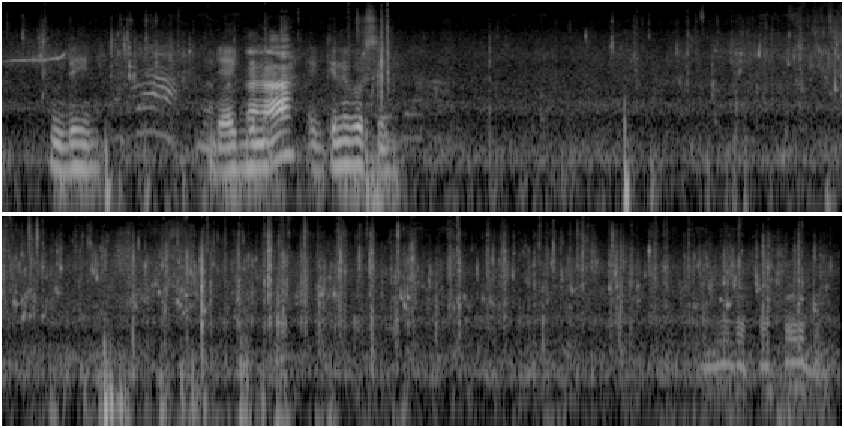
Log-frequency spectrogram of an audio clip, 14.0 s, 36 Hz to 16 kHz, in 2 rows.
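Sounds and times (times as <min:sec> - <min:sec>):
small splashes: 0:00.0 - 0:01.9, 0:04.8 - 0:14.0
water trickling and dripping: 0:00.0 - 0:03.4, 0:04.0 - 0:14.0.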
